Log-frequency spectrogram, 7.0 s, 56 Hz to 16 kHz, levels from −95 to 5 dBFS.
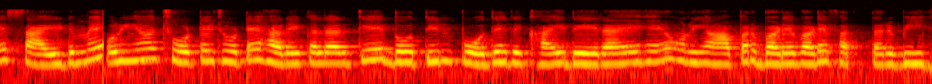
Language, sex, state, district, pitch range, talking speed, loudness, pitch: Hindi, female, Chhattisgarh, Kabirdham, 230-260 Hz, 180 wpm, -29 LUFS, 240 Hz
